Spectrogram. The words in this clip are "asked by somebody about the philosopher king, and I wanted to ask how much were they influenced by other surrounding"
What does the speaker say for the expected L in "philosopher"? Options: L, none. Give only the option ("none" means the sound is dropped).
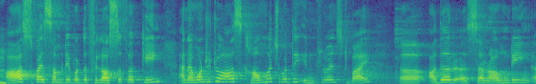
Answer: L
